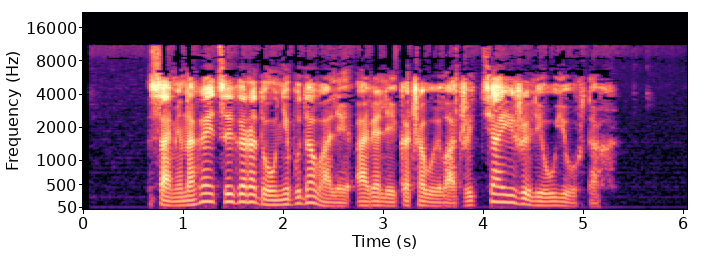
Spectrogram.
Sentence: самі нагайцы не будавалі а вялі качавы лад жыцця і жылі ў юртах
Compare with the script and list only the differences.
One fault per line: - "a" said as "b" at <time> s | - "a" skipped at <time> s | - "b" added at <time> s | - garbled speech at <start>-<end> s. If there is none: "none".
- "гарадоў" added at 1.6 s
